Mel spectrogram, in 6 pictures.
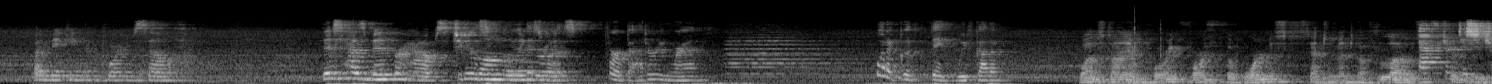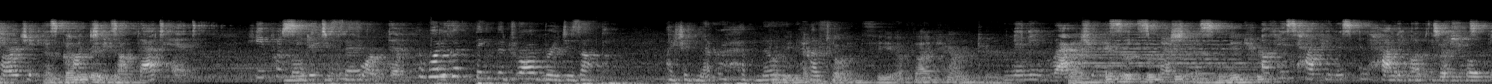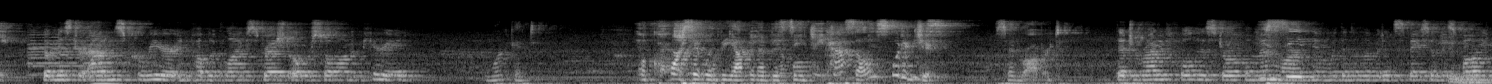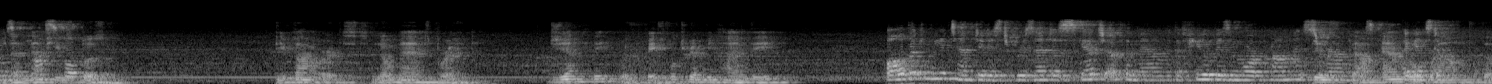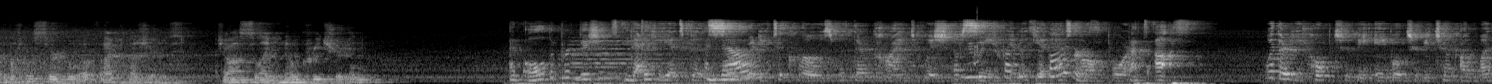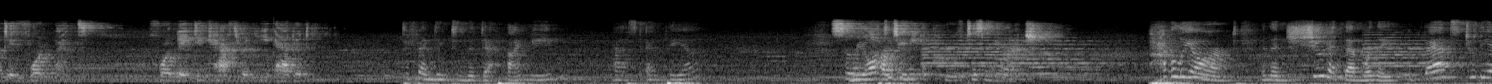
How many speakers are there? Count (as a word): four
